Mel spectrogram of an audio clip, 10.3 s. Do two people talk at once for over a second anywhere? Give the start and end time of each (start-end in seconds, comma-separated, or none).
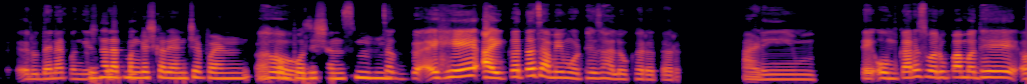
none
